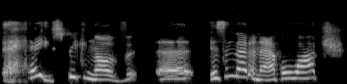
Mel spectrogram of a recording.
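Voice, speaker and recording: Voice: high voice, lively intonation, unhurried, gravelly, a bit bright, full character voice. A performer playing a young, exasperated Zoomer reviewer in comedy radio banter, talking casually and in slang. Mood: skeptical.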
